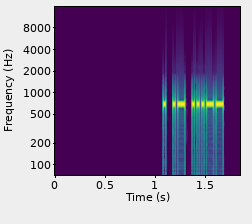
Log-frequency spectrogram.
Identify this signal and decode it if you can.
Morse code, heard as a keyed tone, about 50 wpm, 700 Hz. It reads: EA3
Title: Callsign Prefixes for Top 25 DXCC - Repeated 3x - 50wpm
